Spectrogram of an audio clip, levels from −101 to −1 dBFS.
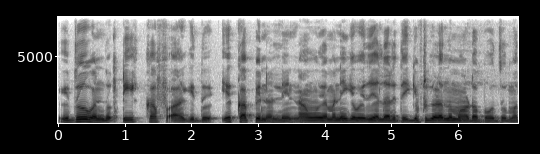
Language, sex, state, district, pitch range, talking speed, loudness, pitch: Kannada, male, Karnataka, Belgaum, 100-120 Hz, 140 wpm, -13 LUFS, 110 Hz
